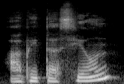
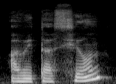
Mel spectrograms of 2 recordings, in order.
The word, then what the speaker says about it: habitación: ला habitación de estudio। H silent है। याद है ना आपको फर्स्ट वीडियो जिसमें मैंने एच के बारे में कहा था कि एच हमेशा स्पेनिश में साइलेंट होता है।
